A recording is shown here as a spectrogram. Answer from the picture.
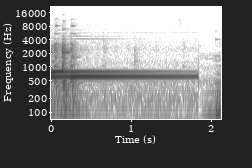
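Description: A chime ringing two steady tones together and fading slowly, with a quick run of clicks as it starts. It cuts off suddenly near the end.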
